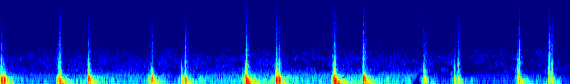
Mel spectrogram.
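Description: Heartbeat, a steady lub-dub of paired low thumps about a third of a second apart, repeating a little under once a second. A faint steady hum runs under the first part, and the beats grow fainter in the last second and a half.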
